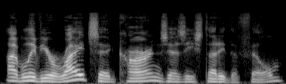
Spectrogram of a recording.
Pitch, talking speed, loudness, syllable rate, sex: 140 Hz, 230 wpm, -18 LUFS, 5.9 syllables/s, male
